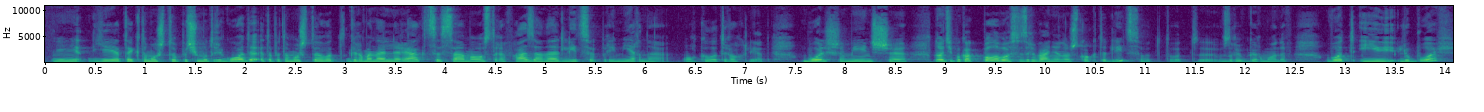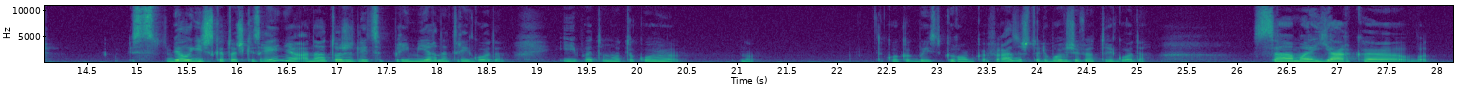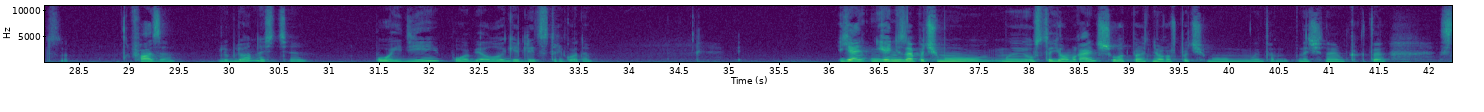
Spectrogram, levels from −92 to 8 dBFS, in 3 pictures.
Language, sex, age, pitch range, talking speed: Russian, female, 20-39, 200-245 Hz, 140 wpm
